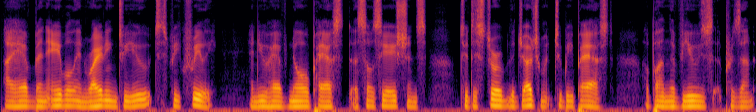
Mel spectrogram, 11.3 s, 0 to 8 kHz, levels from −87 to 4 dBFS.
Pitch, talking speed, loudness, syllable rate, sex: 100 Hz, 150 wpm, -18 LUFS, 4.2 syllables/s, male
